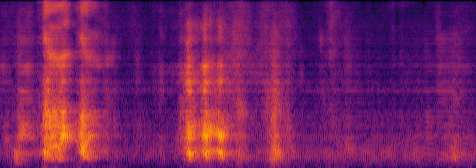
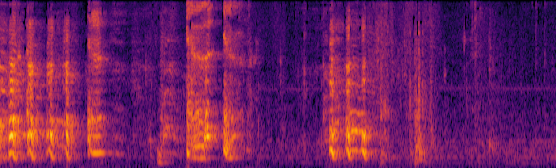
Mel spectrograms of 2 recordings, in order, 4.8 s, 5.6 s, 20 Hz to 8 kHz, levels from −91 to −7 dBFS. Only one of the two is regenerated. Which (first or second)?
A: first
